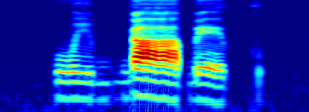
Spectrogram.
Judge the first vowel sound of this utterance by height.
high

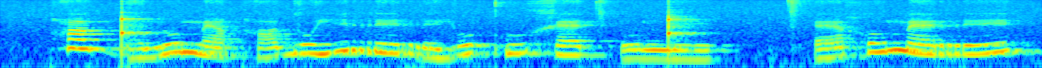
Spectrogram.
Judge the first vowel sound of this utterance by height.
mid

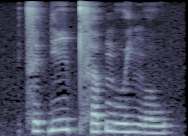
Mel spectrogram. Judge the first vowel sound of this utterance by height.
high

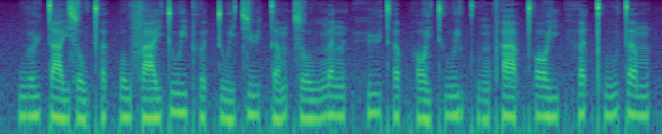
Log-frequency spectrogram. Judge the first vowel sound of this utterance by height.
mid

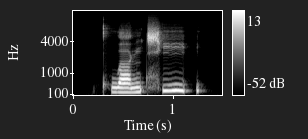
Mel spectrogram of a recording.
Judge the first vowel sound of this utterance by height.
low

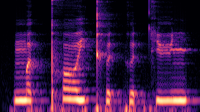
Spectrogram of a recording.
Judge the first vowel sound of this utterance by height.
low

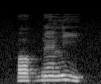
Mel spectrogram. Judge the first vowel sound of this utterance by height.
mid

